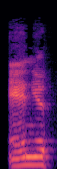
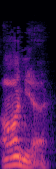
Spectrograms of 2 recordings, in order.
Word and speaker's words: Anya: They were talking about Anya Taylor-Joy, which I always thought her name was Anya.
